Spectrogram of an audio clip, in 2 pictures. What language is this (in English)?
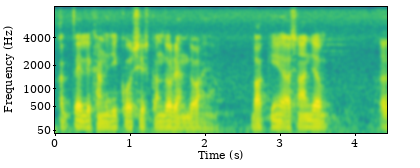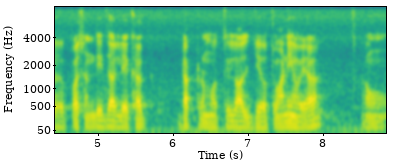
Sindhi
